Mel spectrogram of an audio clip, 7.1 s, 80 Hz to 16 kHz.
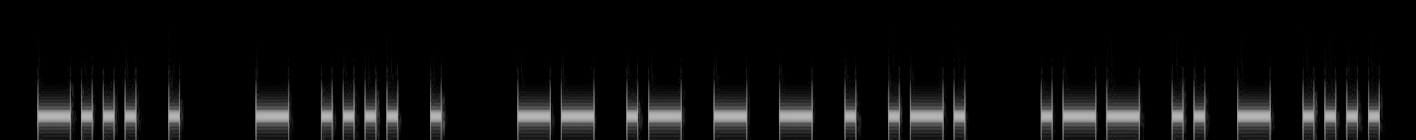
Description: Morse code, heard as a keyed tone, about 22 wpm, 700 Hz. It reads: BE THE MATTER WITH
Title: Sentences from Top 700 Words 22wpm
